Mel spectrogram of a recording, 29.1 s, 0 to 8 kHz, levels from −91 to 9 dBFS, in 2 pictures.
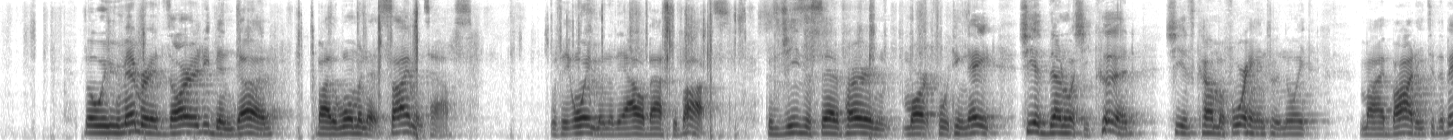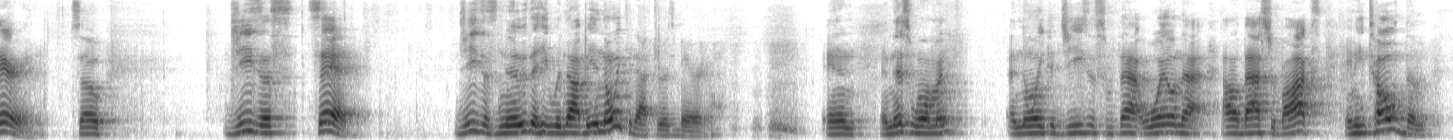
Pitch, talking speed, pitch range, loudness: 150 Hz, 155 wpm, 135-160 Hz, -16 LUFS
